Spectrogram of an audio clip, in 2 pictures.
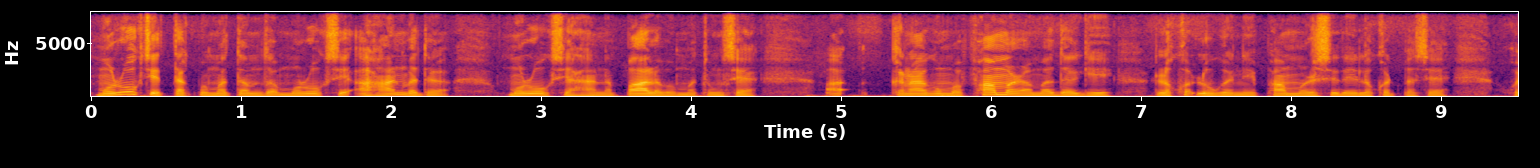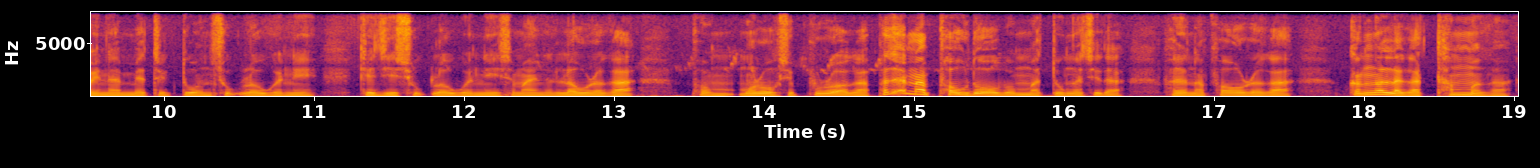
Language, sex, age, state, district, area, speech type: Manipuri, male, 30-45, Manipur, Kakching, rural, spontaneous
